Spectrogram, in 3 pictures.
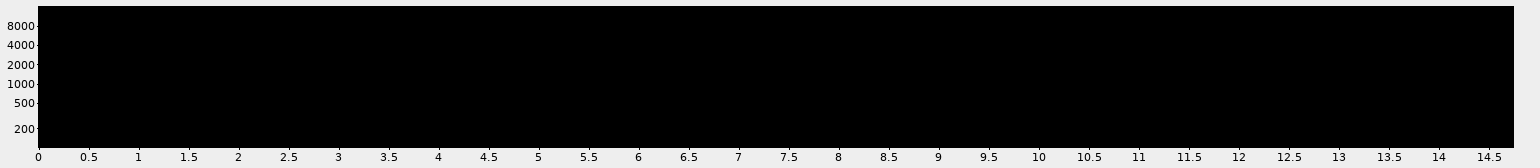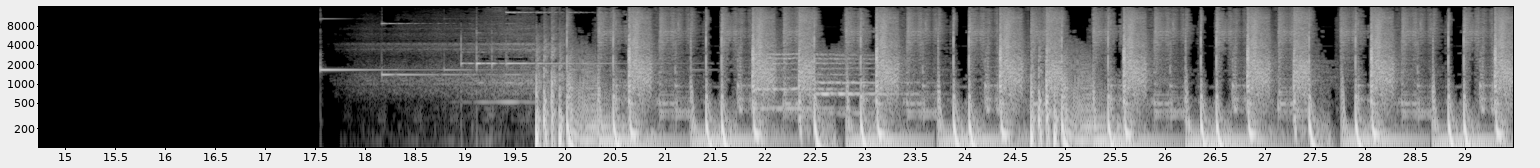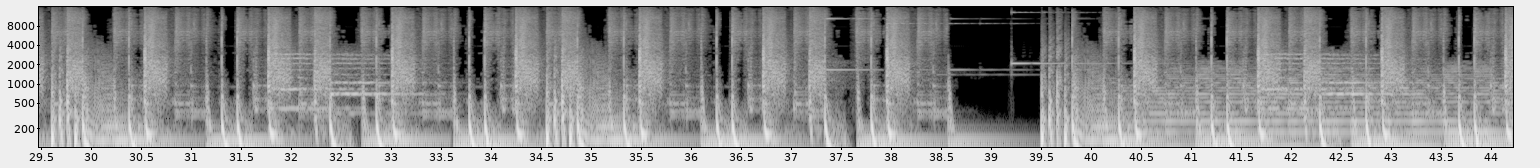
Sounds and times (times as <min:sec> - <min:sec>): Music: 0:17.6 - 0:44.2.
